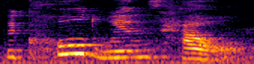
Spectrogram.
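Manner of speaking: usual speaking voice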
